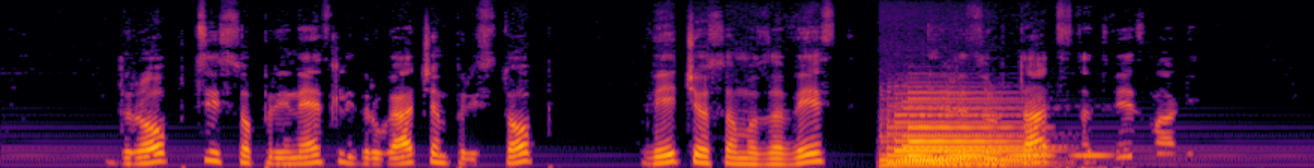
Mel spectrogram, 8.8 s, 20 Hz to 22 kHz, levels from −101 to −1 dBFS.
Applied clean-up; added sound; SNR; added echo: classical method spectral subtraction.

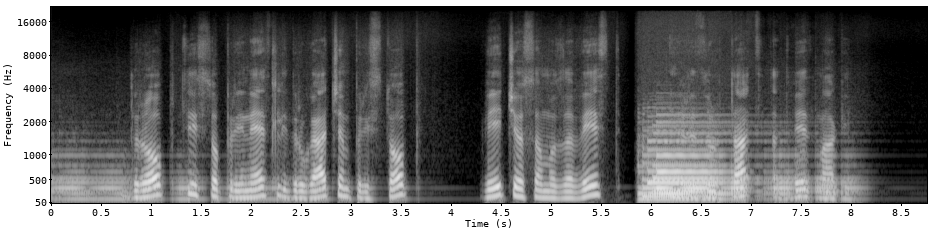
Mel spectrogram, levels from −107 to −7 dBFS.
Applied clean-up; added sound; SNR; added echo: neural mask model RNNoise.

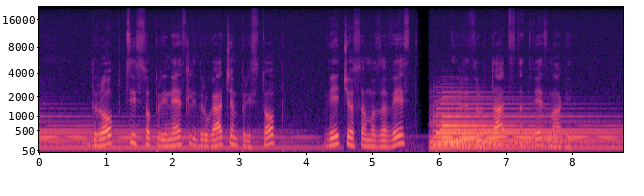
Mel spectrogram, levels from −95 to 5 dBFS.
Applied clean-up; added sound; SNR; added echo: none; Guitar; -1 dB; none.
